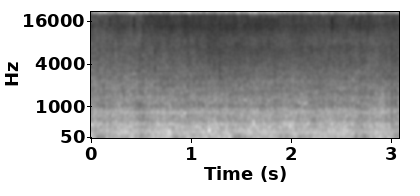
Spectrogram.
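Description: Chopped onions frying over a low flame in a pan for a Kerala-style duck roast, a steady dense sizzle running throughout with soft scraping of occasional stirring, close and alone.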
